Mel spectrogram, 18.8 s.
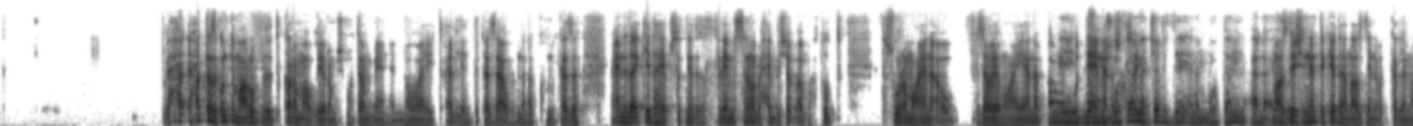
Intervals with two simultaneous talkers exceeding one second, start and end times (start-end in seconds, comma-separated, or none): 14.0-15.3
